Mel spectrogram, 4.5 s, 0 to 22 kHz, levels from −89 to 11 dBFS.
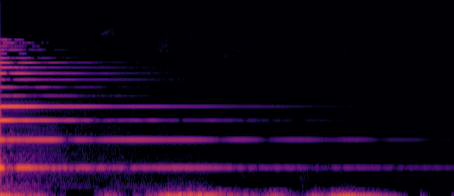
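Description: Throughout the music, nothing sounds above 13.1 kHz, and the top end is dull and thin. This is likely low-bitrate audio saved at a high bitrate. A coarse MP3 encode, which fits about 32 kbit/s, was re-saved far higher. That cannot restore the lost detail.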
